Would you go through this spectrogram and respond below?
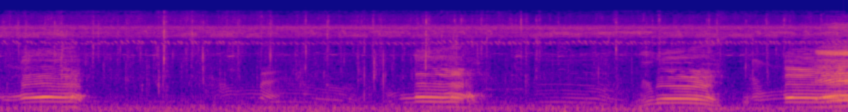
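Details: Hundreds of cows travelling along a road, calling the herd: repeated arching moos roughly every one to two seconds from several animals, some louder and strained, others faint and distant, with persistent hiss.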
